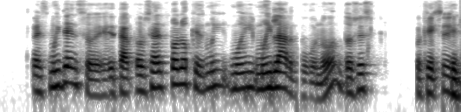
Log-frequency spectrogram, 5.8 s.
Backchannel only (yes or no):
yes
